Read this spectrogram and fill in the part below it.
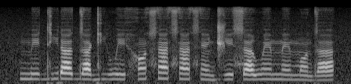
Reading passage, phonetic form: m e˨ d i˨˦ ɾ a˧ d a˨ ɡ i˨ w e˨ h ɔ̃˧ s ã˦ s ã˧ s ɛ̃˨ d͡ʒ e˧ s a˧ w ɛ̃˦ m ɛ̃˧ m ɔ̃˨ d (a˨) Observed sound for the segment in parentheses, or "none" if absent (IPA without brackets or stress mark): a˨˦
